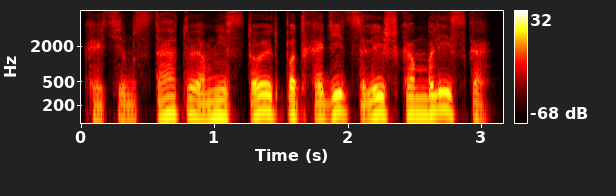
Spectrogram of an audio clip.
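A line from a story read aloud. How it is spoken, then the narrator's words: Whisper. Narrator (Russian): шепнула миссис Дэрроу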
